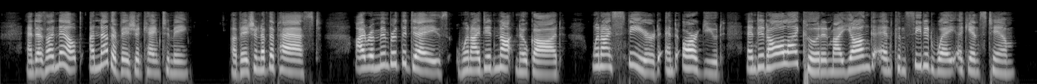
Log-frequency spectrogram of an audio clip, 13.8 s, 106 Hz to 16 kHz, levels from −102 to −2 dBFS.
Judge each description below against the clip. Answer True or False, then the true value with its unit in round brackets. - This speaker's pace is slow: False (180 wpm)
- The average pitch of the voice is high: True (245 Hz)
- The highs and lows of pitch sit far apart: False (4.5 semitones)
